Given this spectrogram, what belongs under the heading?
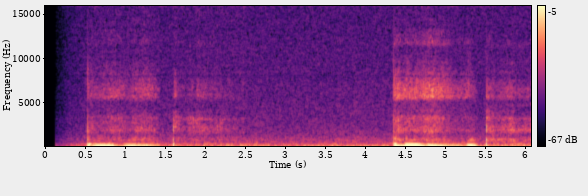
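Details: Two loud, low, buzzing snores about four seconds apart, each followed by a short snort, over steady room hum; snoring.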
